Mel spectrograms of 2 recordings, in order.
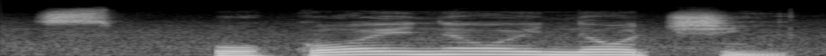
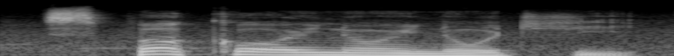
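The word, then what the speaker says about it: Спокойной ночи: And wait, how do you pronounce that, though? Spokojnoj noci. Spokojnoj noci.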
